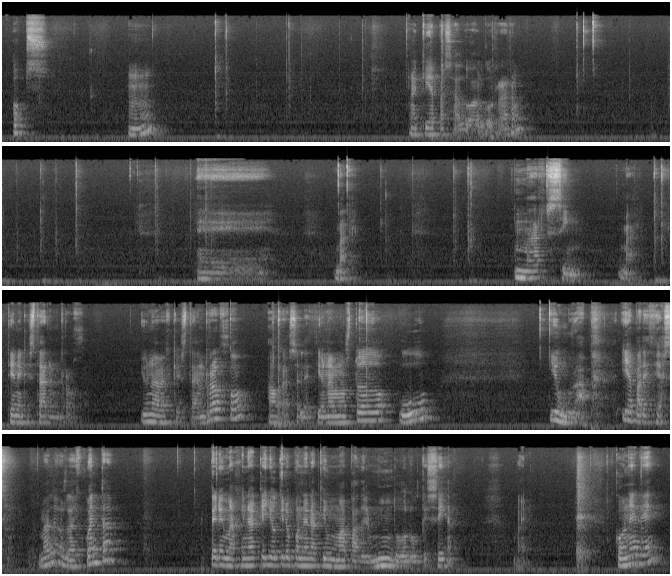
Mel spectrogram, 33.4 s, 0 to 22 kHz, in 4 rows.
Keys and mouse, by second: 2.7 a, 5.4 Tab, 8.3 ctrl+z, 8.8 ctrl+z, 10.7 ctrl+e, 14.0 ctrl+e, 16.5 a, 17.1-18.9 middle drag, 20.1 a, 21.2 u, 27.7-29.5 drag, 32.9 l.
